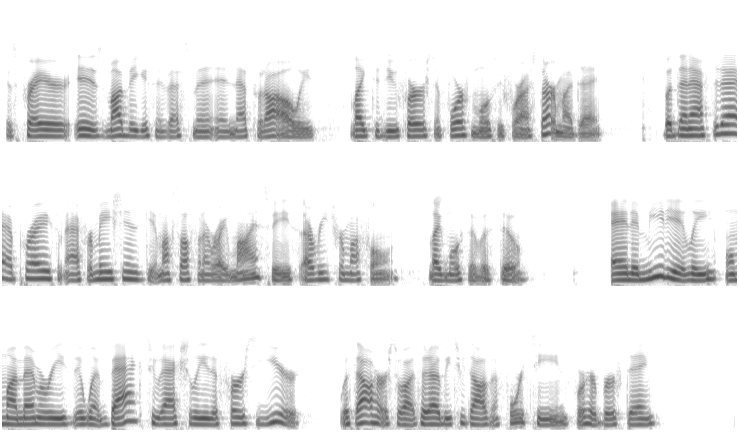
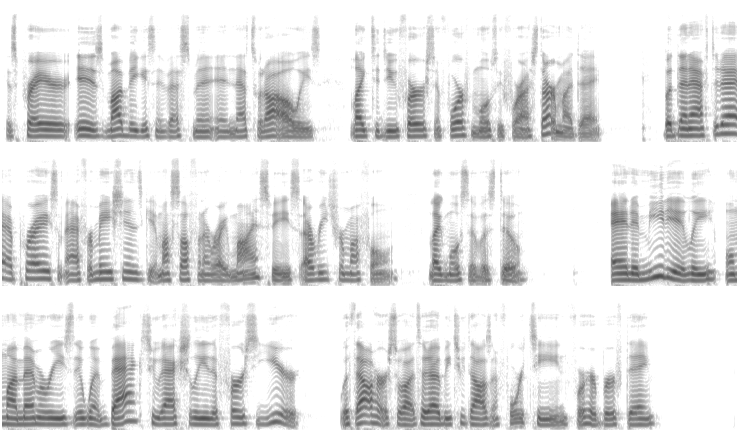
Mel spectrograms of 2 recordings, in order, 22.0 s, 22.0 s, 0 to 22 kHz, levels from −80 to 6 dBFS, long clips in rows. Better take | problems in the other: second | muffled; very; fading above 1.5 kHz

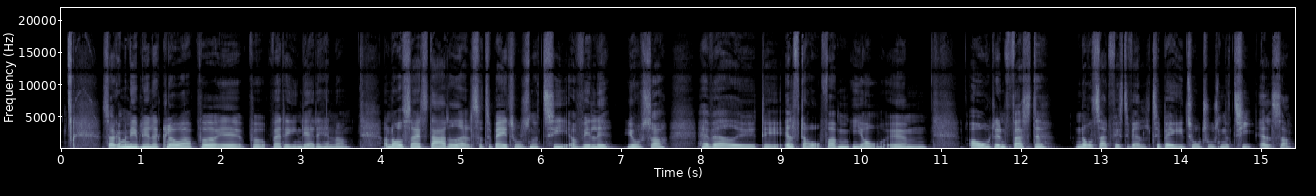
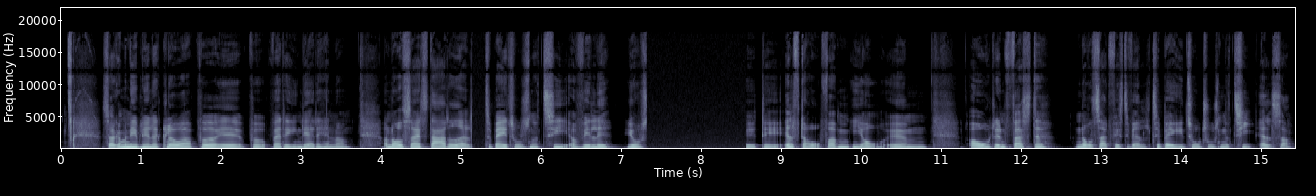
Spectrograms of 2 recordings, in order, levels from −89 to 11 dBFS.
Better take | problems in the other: first | audio cutting out; at 5 s and at 7.5 s for 1.5 s

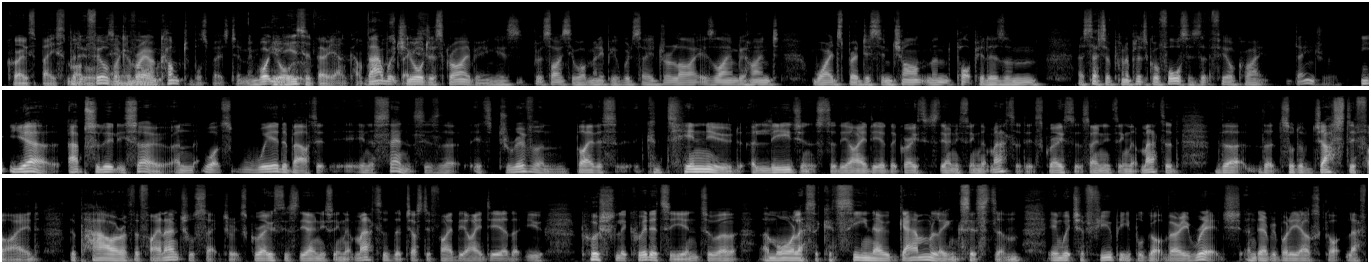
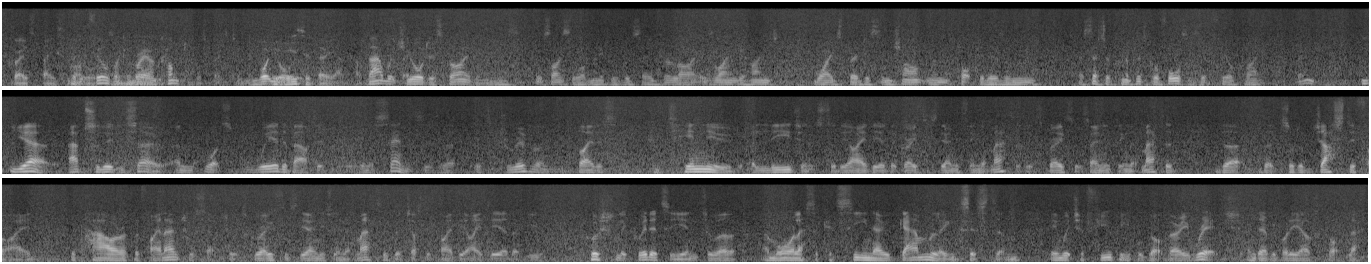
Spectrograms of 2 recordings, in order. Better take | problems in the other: first | hiss; loud; throughout; 4 dB below the speech

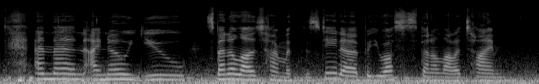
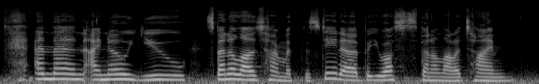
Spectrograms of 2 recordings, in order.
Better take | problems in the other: second | low rumble; loud; throughout; 9 dB below the speech; faint in the second

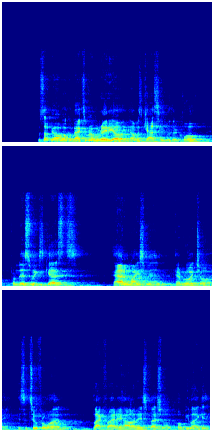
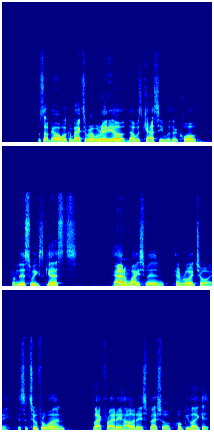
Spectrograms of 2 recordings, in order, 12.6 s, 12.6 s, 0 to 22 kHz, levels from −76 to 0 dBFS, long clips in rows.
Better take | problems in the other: second | room echo; slight; dies away in 1.1 s // off-mic speech; somewhat distant

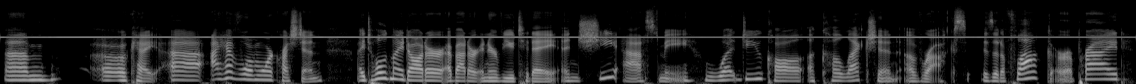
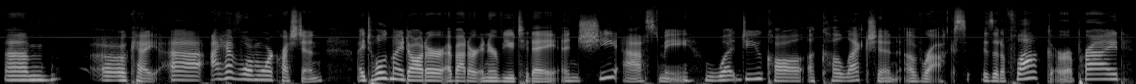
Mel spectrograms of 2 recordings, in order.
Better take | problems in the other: second | high-pitched whine; loud; throughout; 3.5 kHz, 5 dB below the speech; faint in the second

